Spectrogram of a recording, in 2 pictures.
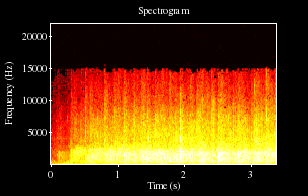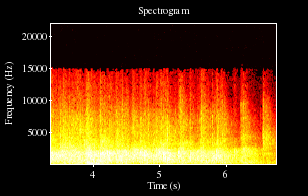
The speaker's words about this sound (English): I think we owe them a round of applause.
